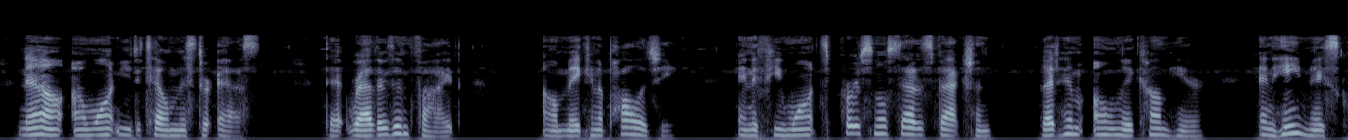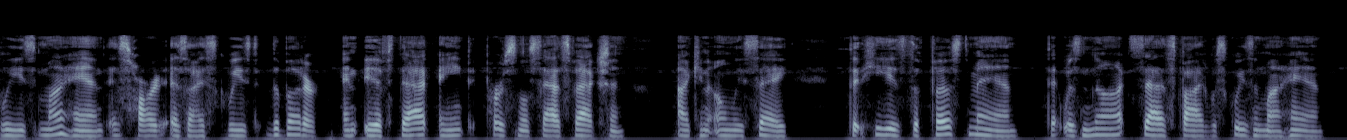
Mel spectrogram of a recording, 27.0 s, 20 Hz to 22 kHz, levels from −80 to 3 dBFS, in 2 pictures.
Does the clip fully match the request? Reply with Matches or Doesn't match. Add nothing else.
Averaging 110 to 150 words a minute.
Matches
